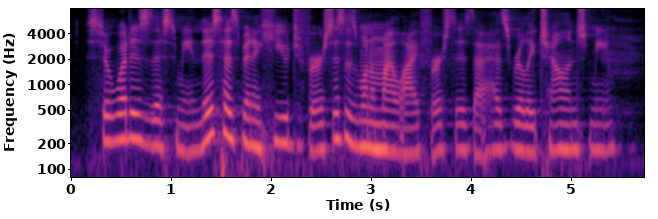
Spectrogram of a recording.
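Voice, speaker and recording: A woman talks at a fairly quick pace and a fairly low pitch, with hardly any pauses. Audible room echo follows her words. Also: ordinary pitch variation. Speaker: church missions director. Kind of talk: sermon. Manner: fast.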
